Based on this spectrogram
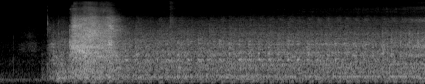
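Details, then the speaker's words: Honda Fan 125 motorcycle that had an engine noise, after engine teardown: kick start, quick catch, then steady quiet idle with no throttle and no top-end ticking; rockers judged fine, no replacement needed for now. "Olha o barulho do motor aí. Só o filé, galera, bem caladinho aí, ó."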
